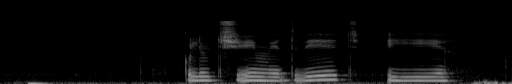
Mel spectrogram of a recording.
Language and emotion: Russian, sad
